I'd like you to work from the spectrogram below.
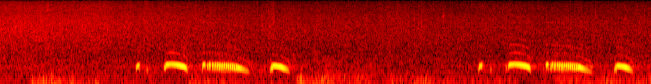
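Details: Gentle calling coo of a spotted dove, played to stir decoy birds into cooing: two phrases of four low, rounded hoots with a longer falling middle note, separated by a few seconds of quiet rumbling background.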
